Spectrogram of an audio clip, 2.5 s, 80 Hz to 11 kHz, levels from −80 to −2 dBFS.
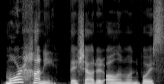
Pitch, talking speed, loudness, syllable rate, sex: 195 Hz, 195 wpm, -19 LUFS, 5.6 syllables/s, female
